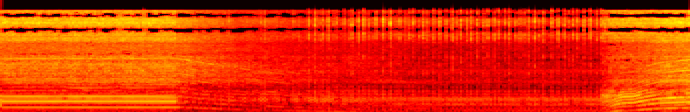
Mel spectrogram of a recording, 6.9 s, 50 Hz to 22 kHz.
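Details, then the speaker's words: Echo SRM-280S trimmer that would not rev up, after its clogged catalytic converter was cleaned and it was warmed slightly: clean full-throttle scream, smooth drop to idle, climbs back cleanly. Revs freely now. "all right let's see what this thing sounds like after we clean the catalytic converter out and check it out so it's idling a whole lot better already warm up just a little bit and we'll match the throttle down"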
